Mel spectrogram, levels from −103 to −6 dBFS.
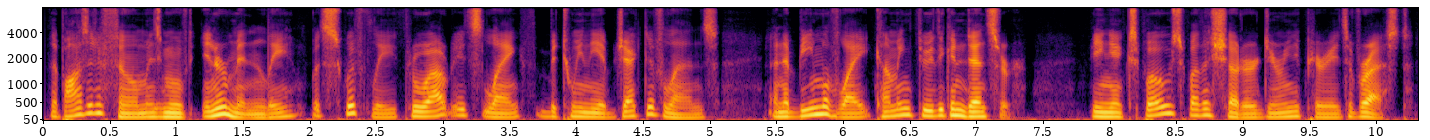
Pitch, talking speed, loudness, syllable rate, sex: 125 Hz, 200 wpm, -20 LUFS, 6.0 syllables/s, male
